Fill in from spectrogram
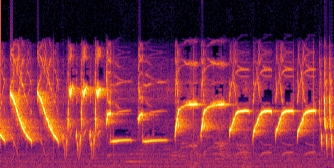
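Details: Canary song for tutoring chicks and readying pairs to breed: quick downslurred whistles and short chirps, followed by a steady run of repeated upslurred whistled notes.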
